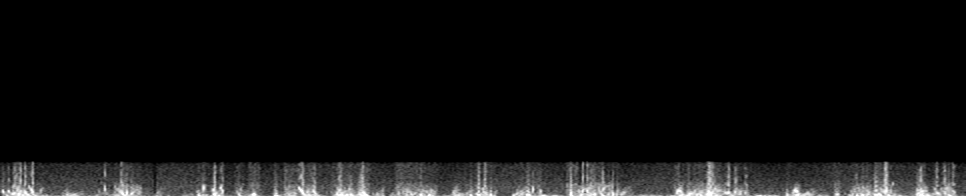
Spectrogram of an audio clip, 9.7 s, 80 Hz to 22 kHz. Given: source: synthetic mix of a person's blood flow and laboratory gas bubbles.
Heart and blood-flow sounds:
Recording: Doppler ultrasound of blood flow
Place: precordium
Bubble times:
0.00-0.44 s: bubbles
1.03-1.09 s: bubbles
1.14-1.43 s: bubbles
1.96-2.24 s: bubbles
2.33-2.45 s: bubbles
2.48-2.60 s: bubbles
2.72-3.22 s: bubbles
3.31-3.86 s: bubbles
3.94-4.38 s: bubbles
4.64-4.98 s: bubbles
5.10-5.42 s: bubbles
5.67-6.21 s: bubbles
6.73-6.80 s: bubbles
6.83-7.48 s: bubbles
7.85-7.91 s: bubbles
8.34-9.00 s: bubbles
9.14-9.28 s: bubbles
9.32-9.57 s: bubbles
From the record:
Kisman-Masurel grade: 342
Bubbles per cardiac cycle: rolling drumbeat, 9 or more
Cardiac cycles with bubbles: 100%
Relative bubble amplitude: moderate (0.250 to 0.450)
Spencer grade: 3 (all of the cardiac periods contain showers or single bubble signals, but not dominating or overriding the cardiac motion signals)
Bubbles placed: anywhere in the cardiac cycle

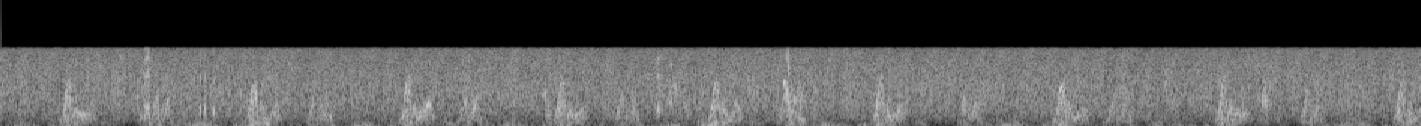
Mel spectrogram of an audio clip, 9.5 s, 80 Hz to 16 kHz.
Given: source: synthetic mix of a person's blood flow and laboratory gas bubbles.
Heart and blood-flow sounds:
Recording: Doppler ultrasound of blood flow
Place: precordium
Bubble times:
0.89-1.48 s: bubbles
1.75-1.83 s: bubbles
2.11-2.19 s: bubbles
3.61-3.72 s: bubbles
4.36-4.61 s: bubbles
5.20-5.49 s: bubbles
8.39-8.49 s: bubbles
From the record:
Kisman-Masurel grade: 123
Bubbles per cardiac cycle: 1 to 2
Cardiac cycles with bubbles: 10 to 50%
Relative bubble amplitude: loud (0.450 to 0.775)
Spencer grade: 2 (many but less than half of the cardiac periods contain bubble signals, singularly or in groups)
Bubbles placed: only in the low amplitude regions of the cardiac cycle

